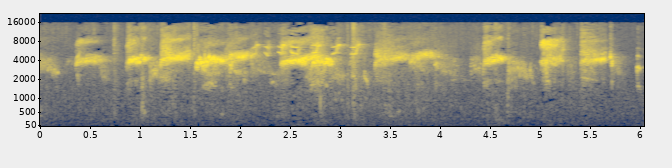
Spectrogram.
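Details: In the morning, a White-rumped Swift at its nest under a house's eaves (taken over from lesser striped swallows, possibly already incubating) gives a screaming display, shrill buzzy trilled screams in bursts, warding off other swifts trying to enter.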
